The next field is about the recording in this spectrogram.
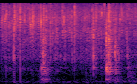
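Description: Sizzling of flour-dusted, mustard-soy-marinated chicken frying in a pan with shishito peppers added at the edge: a steady, crackling hiss broken by a few sharper pops or taps, with no talking.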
